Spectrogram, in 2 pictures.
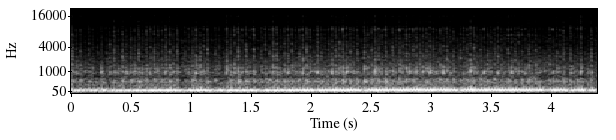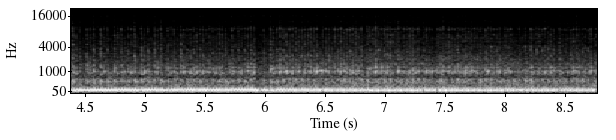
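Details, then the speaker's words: Farmall F-12 tractor on steel wheels, long-sitting auction find, points missing, wide open throttle: steady deep, somewhat uneven chug holding one speed and never picking up; won't rev, owner thinks it needs running and fuel work, unconfirmed. "Got our points missing out of this, too. out oil anywhere. It won't go any faster."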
